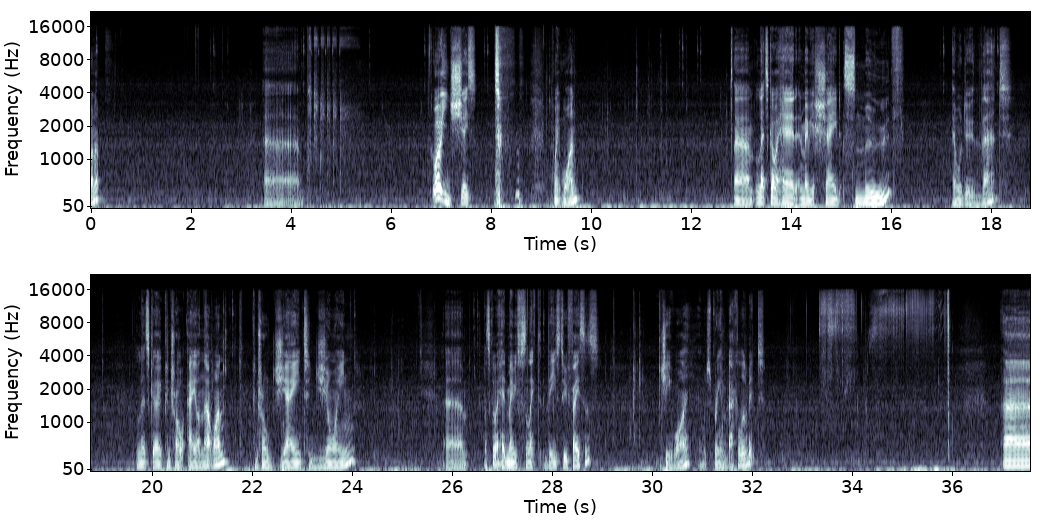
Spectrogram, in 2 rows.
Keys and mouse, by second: 2.4-7.9 drag, 7.9 middle click, 8.1-12.1 drag, 10.1 Tab, 12.1-13.7 middle drag, 14.7 space, 16.1 click, 16.9 click, 18.0 click, 19.8 click, 20.4 ctrl+a, 21.5 shift+right click, 22.5 ctrl+j, 23.3-23.9 middle drag, 23.9 click, 24.0-26.4 middle drag, 24.2 Tab, 24.9 3, 26.4 click, 26.5-27.9 shift+middle drag, 27.9 shift+right click, 28.0 shift+middle click, 28.6 shift+right click, 28.7-37.5 shift+middle drag, 31.5 Tab.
